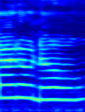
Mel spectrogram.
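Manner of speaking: high, bewildered, puzzled tone. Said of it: "And she's like".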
